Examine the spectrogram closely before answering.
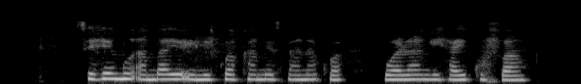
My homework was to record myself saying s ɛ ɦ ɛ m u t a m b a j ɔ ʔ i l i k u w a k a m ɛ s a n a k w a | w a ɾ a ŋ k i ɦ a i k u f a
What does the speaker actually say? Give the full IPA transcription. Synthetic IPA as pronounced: s ɛ ɦ ɛ m u ʔ a m b a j ɔ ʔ i l i k u w a k a m ɛ s a n a k w a | w a ɾ a ŋ ɡ i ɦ a i k u f a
